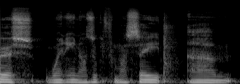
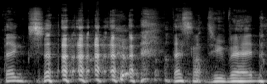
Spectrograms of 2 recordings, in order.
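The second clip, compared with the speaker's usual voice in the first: giggly, higher and louder, laughing through it; laughing, smiling; 7 semitones higher, 6 dB louder, slower than usual. Retold or imitated. Grinning at the judge, laughing and higher. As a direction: laugh it off like it's nothing.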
